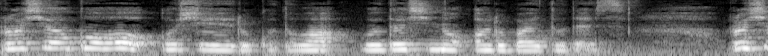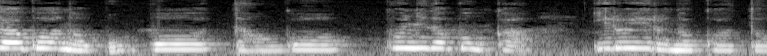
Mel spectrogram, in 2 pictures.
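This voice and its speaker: A woman speaking at a moderate pace with ordinary pitch variation. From Russia. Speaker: language tutor. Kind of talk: self-introduction video. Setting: recorded video. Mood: calm, friendly. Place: home room. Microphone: phone near.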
